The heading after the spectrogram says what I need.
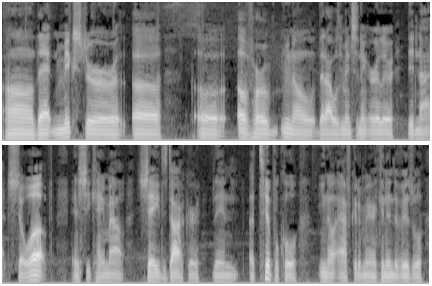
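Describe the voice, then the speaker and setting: A man hosting a talk show, asking questions and telling a story in a lively way that rises with emphasis. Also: low voice, a little slow, no room sound. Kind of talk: interview and anecdote.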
